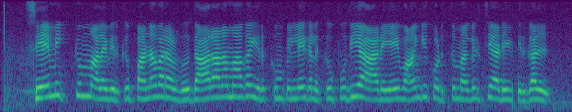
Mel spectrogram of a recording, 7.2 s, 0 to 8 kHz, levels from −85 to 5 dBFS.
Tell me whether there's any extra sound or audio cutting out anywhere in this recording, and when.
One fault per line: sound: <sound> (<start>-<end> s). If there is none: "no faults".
sound: dropout (6.4-6.5 s)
